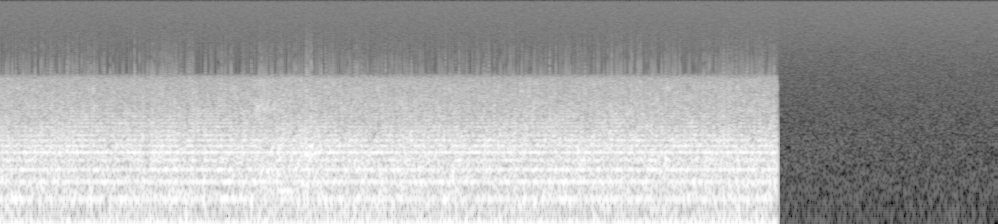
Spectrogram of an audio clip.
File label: Strange Voice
